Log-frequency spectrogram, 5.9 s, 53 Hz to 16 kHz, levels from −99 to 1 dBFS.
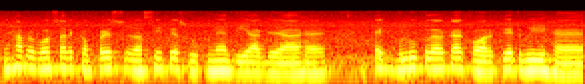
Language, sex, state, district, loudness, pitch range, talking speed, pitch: Hindi, male, Jharkhand, Ranchi, -16 LUFS, 120-155 Hz, 195 wpm, 135 Hz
